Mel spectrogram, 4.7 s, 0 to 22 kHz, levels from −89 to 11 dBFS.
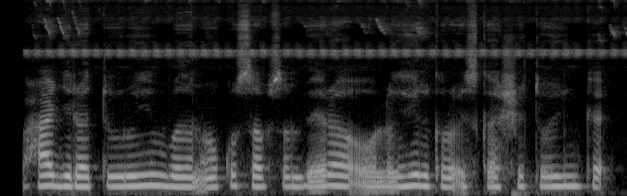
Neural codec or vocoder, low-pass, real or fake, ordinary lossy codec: none; none; real; none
